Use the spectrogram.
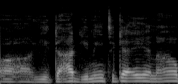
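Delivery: acted, panicked, urgent screaming voice. Retelling a frantic phone call from his wife: imitating someone screaming. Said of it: "his wife screaming".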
